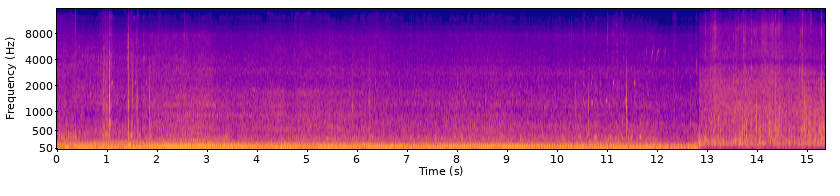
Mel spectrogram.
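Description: Small motorcycle engine running steadily at low speed along a rough dirt track, with a few knocks from bumps about a second in. The engine cuts off near the end, leaving a rustling hiss of wind and grass.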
